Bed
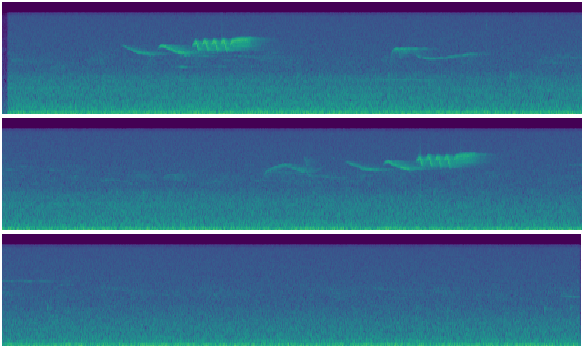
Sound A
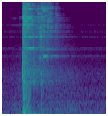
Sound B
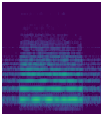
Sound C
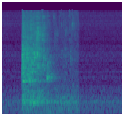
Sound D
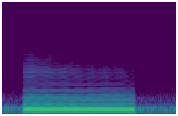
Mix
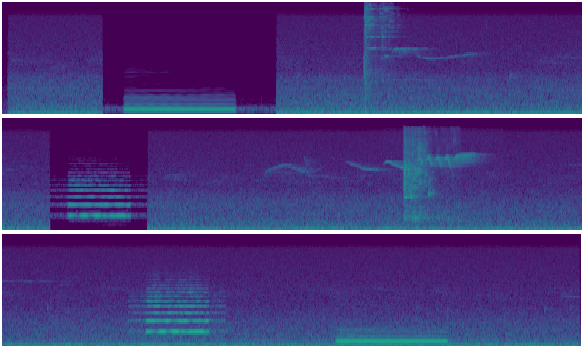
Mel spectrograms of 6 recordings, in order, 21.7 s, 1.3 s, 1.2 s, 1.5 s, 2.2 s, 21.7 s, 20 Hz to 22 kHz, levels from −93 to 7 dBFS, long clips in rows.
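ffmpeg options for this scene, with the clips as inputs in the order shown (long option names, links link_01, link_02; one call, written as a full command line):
ffmpeg -i bed.wav -i cue0.wav -i cue1.wav -i cue2.wav -i cue3.wav -filter_complex "[4:a]asplit=2[link_01][link_02];[2:a]asplit=2[link_03][link_04];[0:a]volume=-19dB[link_05];[1:a]aecho=1:1:140|280|420:0.0944|0.0434|0.02[link_06];[link_04]asoftclip=type=tanh:threshold=-31.5dB[link_07];[link_05]asplit=3[link_08][link_09][link_10];[link_08]atrim=end=1.264[link_11];[link_01]atrim=end=2.18,asetpts=PTS-STARTPTS,volume=-16.5dB[link_12];[link_09]atrim=start=3.436:end=7.854[link_13];[link_03]atrim=end=1.23,asetpts=PTS-STARTPTS,volume=-10.5dB[link_14];[link_10]atrim=start=9.076[link_15];[link_06]atrim=end=1.3,asetpts=PTS-STARTPTS,volume=-13dB,afade=type=in:duration=0.004:curve=hsin,afade=type=out:start_time=1.296:duration=0.004:curve=hsin,adelay=4270[link_16];[3:a]atrim=end=1.5,asetpts=PTS-STARTPTS,volume=-10.5dB,afade=type=in:duration=0.004:curve=hsin,afade=type=out:start_time=1.496:duration=0.004:curve=hsin,adelay=12020[link_17];[link_07]atrim=end=1.23,asetpts=PTS-STARTPTS,volume=-0.5dB,afade=type=in:duration=0.004:curve=hsin,afade=type=out:start_time=1.226:duration=0.004:curve=hsin,adelay=16080[link_18];[link_02]atrim=end=2.18,asetpts=PTS-STARTPTS,volume=-11.5dB,afade=type=in:duration=0.004:curve=hsin,afade=type=out:start_time=2.176:duration=0.004:curve=hsin,adelay=18410[link_19];[link_11][link_12]acrossfade=duration=0.004:curve1=hsin:curve2=hsin[link_20];[link_20][link_13]acrossfade=duration=0.004:curve1=hsin:curve2=hsin[link_21];[link_21][link_14]acrossfade=duration=0.004:curve1=hsin:curve2=hsin[link_22];[link_22][link_15]acrossfade=duration=0.004:curve1=hsin:curve2=hsin[link_23];[link_23][link_16][link_17][link_18][link_19]amix=inputs=5:normalize=0" out.wav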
